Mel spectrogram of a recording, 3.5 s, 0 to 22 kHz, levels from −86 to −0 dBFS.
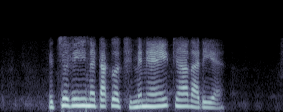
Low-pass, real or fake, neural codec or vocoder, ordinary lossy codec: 5.4 kHz; fake; codec, 16 kHz, 0.5 kbps, FunCodec, trained on Chinese and English, 25 frames a second; Opus, 16 kbps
